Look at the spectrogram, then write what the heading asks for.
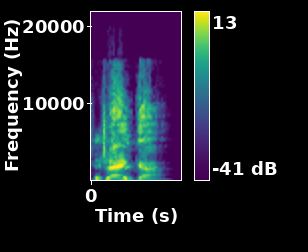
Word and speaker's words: Django: My name is Jenga. The D is silent.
